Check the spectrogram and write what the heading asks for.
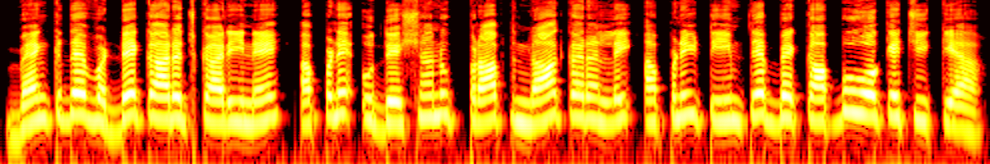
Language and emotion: Punjabi, angry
